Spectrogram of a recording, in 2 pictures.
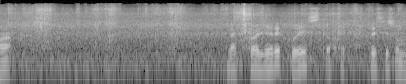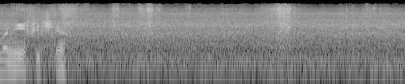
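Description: Dry leaves rustle as a hand brushes through them.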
